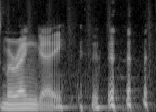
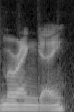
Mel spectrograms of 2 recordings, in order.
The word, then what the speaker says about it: merengue: It's not meringue. It's merengue. It's not. No, that's meringue you're thinking of, isn't it? Is there a dessert called merengue? No, it's spelt differently. You're thinking of meringue. Yeah, with an I. That's meringue is the dessert. The fluffy white dessert thing is meringue. This word here is merengue, which is a dance.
